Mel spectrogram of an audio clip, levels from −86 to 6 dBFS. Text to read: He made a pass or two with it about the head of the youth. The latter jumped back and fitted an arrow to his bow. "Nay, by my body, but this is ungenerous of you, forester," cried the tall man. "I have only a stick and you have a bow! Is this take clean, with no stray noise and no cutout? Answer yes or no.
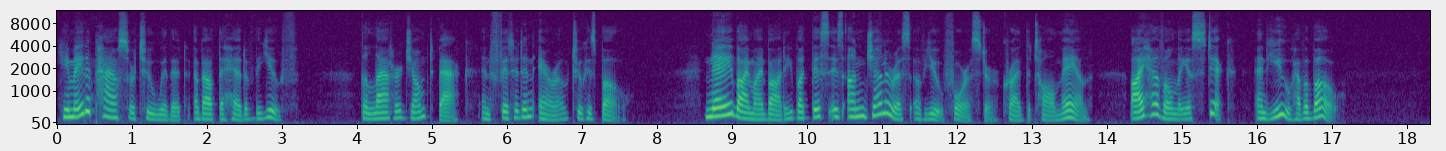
yes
